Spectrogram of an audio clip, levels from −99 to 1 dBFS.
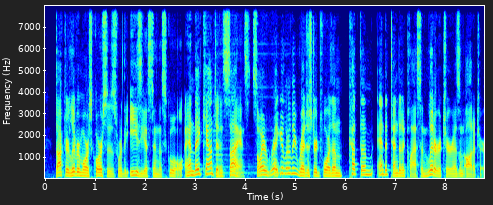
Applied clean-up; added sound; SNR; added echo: neural separator model SepFormer DNS4.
